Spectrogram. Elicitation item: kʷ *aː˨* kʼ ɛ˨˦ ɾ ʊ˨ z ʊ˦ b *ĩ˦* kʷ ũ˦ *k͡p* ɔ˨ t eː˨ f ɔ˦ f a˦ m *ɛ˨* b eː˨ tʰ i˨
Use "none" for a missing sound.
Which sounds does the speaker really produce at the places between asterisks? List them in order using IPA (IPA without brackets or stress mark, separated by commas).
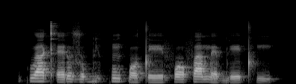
aː˦, i˦, k͡p, ɛ˨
